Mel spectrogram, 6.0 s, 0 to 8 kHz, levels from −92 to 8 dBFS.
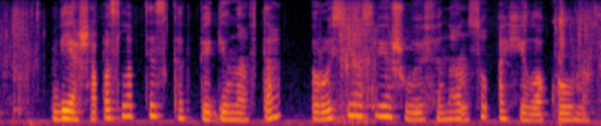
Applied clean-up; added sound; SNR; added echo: none; Splash, splatter; 16 dB; none.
